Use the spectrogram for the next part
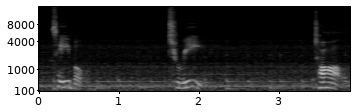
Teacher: in english we say with a hint of a s sound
